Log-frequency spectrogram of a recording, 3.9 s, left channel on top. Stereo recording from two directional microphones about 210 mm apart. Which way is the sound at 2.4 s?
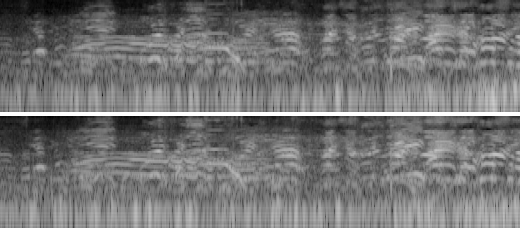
Centre (ahead or behind).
